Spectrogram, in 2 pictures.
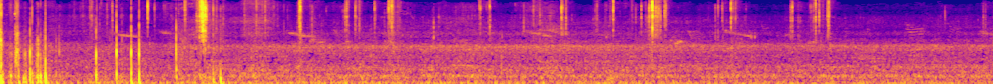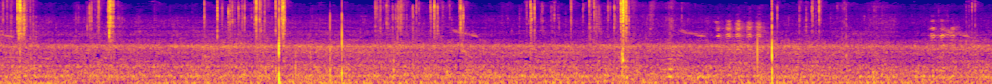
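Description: Scattered sharp clicks and rustles, densest in the first couple of seconds, from a cast net being handled on mud, over a steady outdoor background noise.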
